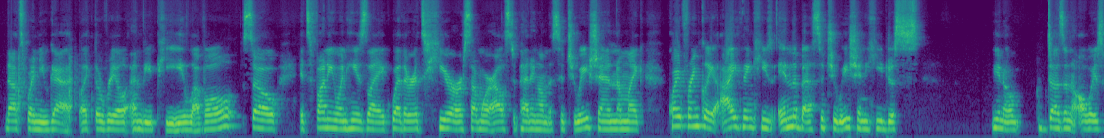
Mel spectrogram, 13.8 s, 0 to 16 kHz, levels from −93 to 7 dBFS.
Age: 20-39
